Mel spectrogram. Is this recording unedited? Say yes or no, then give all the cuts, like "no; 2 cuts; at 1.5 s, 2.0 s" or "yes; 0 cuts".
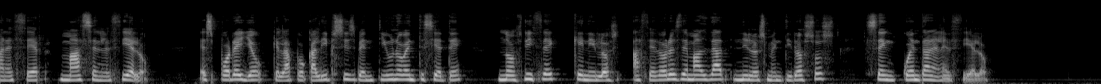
yes; 0 cuts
